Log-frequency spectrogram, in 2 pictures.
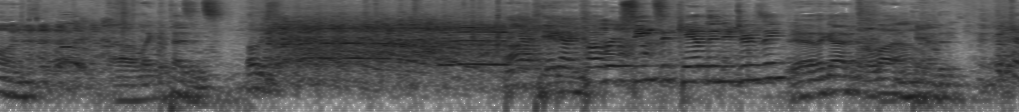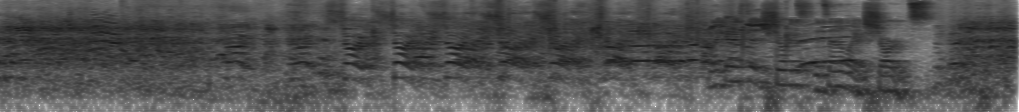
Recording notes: Live from the Helium Comedy Club in Philadelphia.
